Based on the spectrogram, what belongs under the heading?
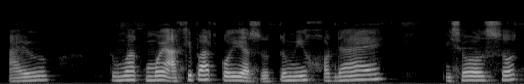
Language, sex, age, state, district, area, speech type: Assamese, female, 60+, Assam, Morigaon, rural, spontaneous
